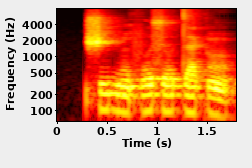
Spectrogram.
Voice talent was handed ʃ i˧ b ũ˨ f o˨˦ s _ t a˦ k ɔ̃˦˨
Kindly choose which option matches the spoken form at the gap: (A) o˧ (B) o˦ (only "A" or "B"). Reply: A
